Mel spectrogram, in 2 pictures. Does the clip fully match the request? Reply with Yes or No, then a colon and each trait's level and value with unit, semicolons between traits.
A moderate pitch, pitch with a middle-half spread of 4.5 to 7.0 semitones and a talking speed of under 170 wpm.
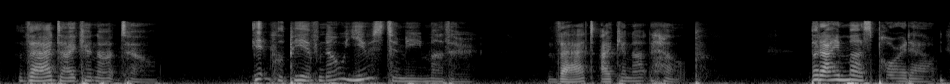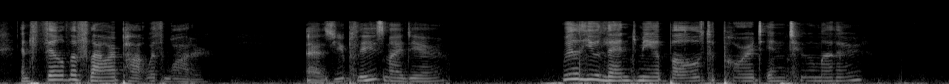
Yes: medium, 160 Hz; average, 5.2 semitones; average, 145 wpm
